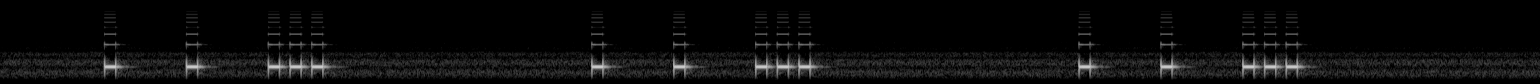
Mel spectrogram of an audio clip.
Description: Beep code, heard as beeps from a small speaker, played three times, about 820 Hz. 1-1-3. In Phoenix BIOS tables: CMOS read or write failure.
